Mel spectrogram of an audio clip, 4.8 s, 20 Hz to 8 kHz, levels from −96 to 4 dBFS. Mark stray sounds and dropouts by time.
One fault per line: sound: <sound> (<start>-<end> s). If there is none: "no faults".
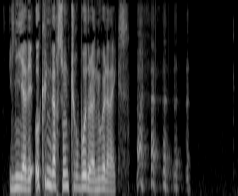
sound: laugh (2.7-3.8 s)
